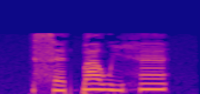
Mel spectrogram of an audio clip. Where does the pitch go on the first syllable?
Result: low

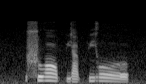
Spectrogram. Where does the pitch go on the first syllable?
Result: falling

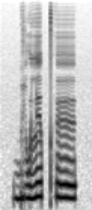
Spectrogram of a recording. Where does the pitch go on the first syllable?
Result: low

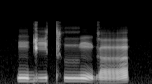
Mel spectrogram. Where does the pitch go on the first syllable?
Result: high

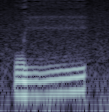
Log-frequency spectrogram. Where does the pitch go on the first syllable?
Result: rising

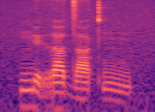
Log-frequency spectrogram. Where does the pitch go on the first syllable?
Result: falling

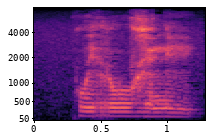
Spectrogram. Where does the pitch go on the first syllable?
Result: low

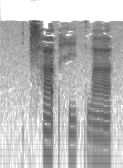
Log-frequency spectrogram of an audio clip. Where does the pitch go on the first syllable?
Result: high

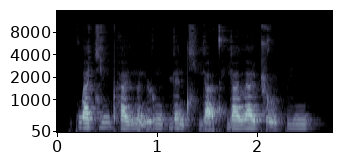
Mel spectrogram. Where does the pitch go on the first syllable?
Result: high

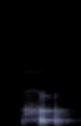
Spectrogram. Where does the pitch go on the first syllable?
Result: high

